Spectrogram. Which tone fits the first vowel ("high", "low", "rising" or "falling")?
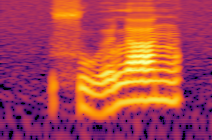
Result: low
